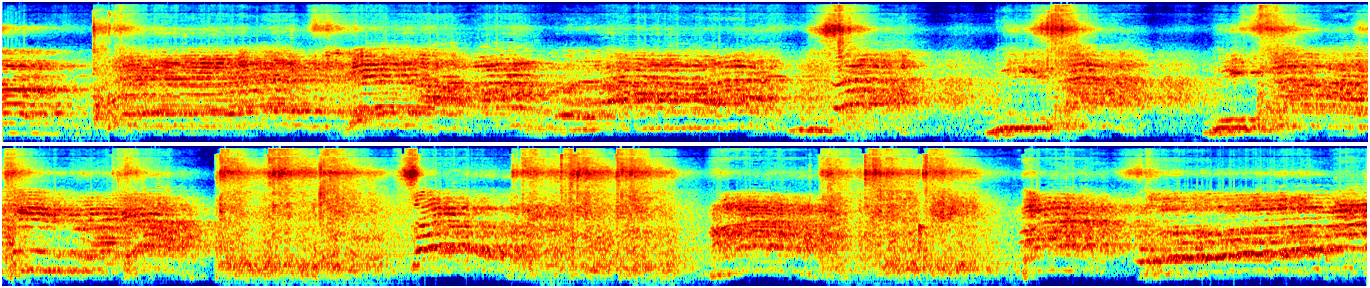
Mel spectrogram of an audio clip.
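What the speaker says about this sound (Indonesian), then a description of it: "Coba kita ulang lagi, tepuk semangatnya." Schoolchildren in an Islamic religious education class chant and clap a rhythmic 'tepuk semangat' routine, loud and close, with sharp claps and thumps in quick patterns amid shouted group voices and a teacher speaking.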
